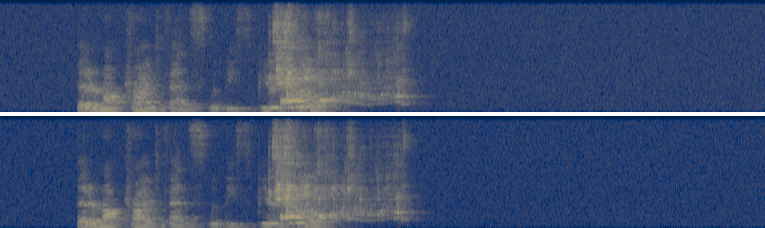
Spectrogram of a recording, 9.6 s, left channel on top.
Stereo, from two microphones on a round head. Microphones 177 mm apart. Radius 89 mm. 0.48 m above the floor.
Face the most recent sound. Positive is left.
turn(degrees=-50)  # may be behind; listen again after turning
